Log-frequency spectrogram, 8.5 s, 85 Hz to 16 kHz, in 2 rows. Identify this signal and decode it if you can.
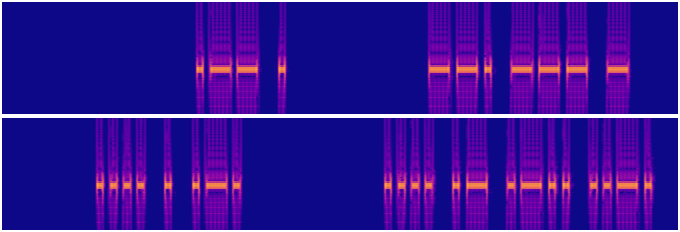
Morse code, heard as a keyed tone, about 28 wpm, 700 Hz. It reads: WE GOT HER HALF
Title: 3x Word-Spacing - Sentences from Top 400 Words - 28wpm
